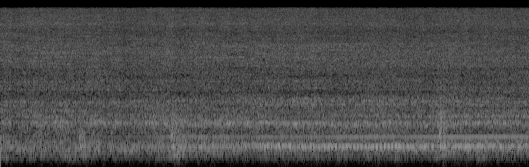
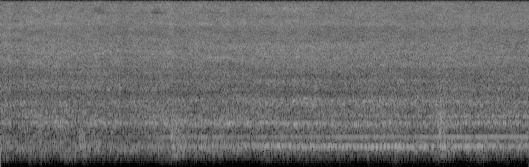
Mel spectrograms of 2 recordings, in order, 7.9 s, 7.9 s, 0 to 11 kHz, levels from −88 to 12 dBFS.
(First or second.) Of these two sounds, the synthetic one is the second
